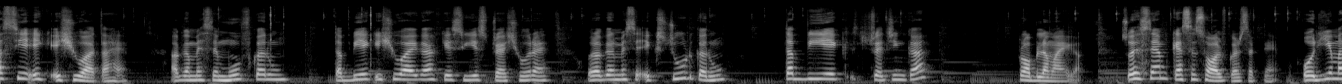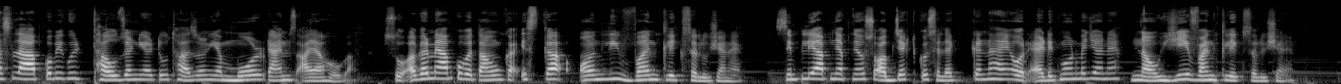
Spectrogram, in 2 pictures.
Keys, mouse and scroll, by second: 2.1 g, 3.6 g, 5.8 click, 7.0 click, 7.9 click, 8.9 e, 10.6 ctrl+z, 11.0 ctrl+z, 11.7 ctrl+z, 12.5 ctrl+z, 12.8 ctrl+z, 13.5 Tab, 13.7 middle click, 17.4 middle click, 17.8-19.2 middle drag, 21.0 middle click, 21.9 middle click, 23.8 Tab.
